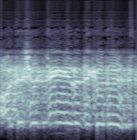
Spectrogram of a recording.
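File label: Turkish player friendly fire, mood high, speech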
